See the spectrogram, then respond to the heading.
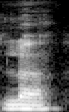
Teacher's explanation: जैसे कोई वर्ण बोले, जैसे इसमें आ जाता है ल, ल को बोलेंगे तो मसूड़े के पास जा रही है जीभ ल, और हवा देखेंगे तो दोनों किनारों से निकल रहा है, जीभ के दोनों किनारों की उधर से निकल रहा है। तो यानी इसमें जो हवा है तो निकलती है वो जीभ के किनारे से होते हुए निकलती है, इसलिए हम इसे पार्श्विक कहते हैं।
